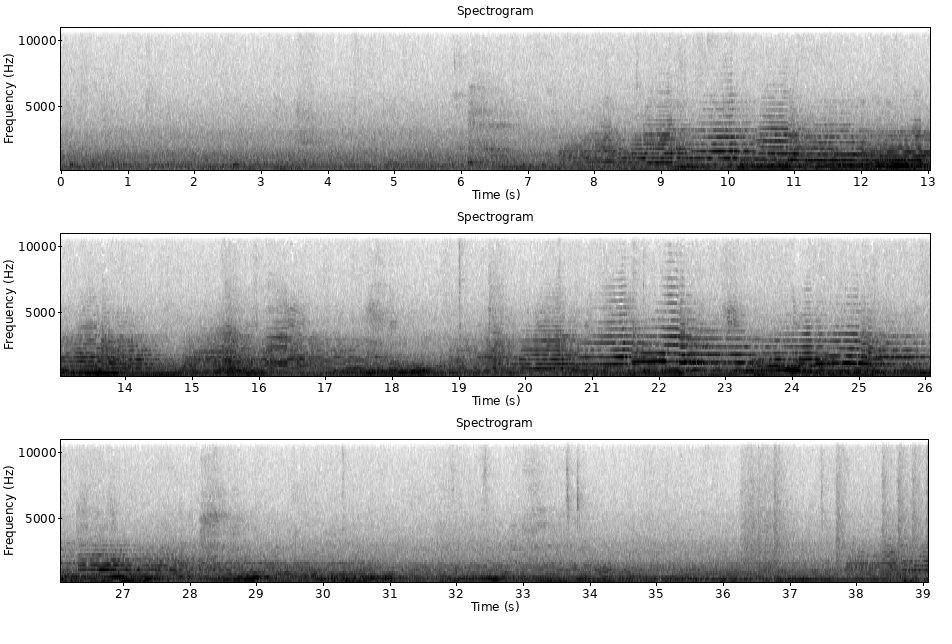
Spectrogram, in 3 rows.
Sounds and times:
Music: 0:06.5 - 0:39.0.

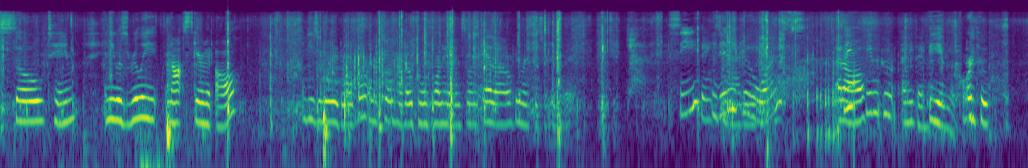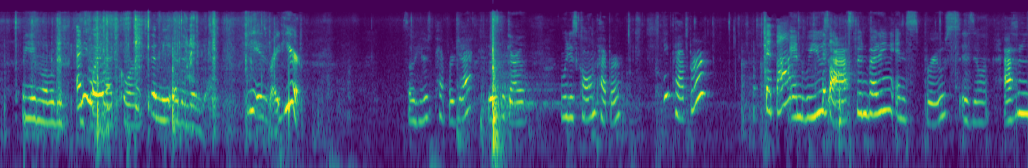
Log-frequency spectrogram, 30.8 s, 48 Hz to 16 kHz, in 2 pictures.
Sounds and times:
Speech: 0:00.0 - 0:03.6, 0:04.5 - 0:08.7, 0:10.1 - 0:14.9, 0:15.8 - 0:20.0, 0:21.5 - 0:24.8, 0:25.4 - 0:26.1, 0:26.9 - 0:30.8.

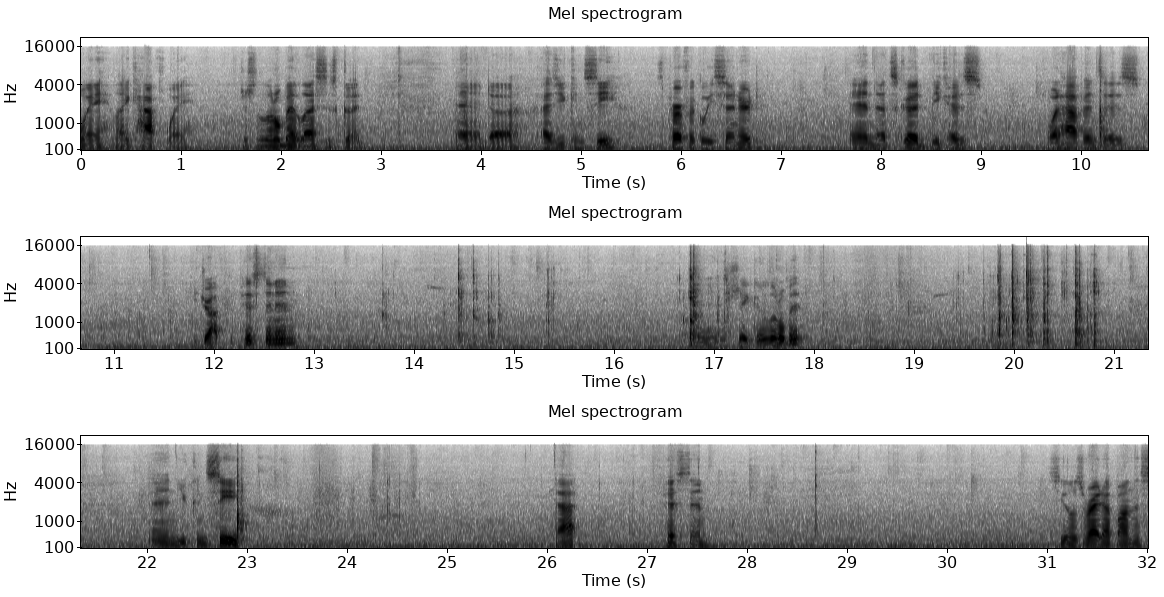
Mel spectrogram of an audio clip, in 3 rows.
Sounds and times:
Speech: 0:00.0 - 0:02.9, 0:03.7 - 0:06.8, 0:07.7 - 0:09.1, 0:09.7 - 0:10.6, 0:11.8 - 0:12.9, 0:16.8 - 0:18.0, 0:22.0 - 0:23.0, 0:26.1 - 0:26.4, 0:27.2 - 0:27.7, 0:31.0 - 0:32.0.

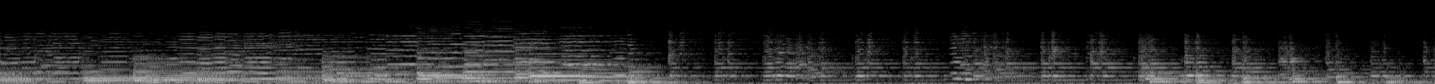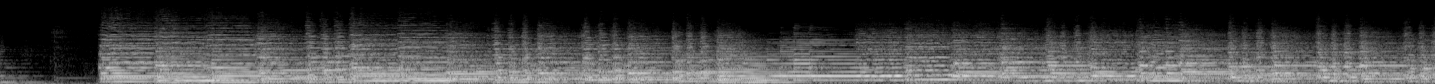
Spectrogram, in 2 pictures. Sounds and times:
Cello: 0:00.0 - 0:28.7
Orchestra: 0:00.0 - 0:28.7
Piano: 0:00.0 - 0:28.7
Violin, fiddle: 0:00.0 - 0:28.7.

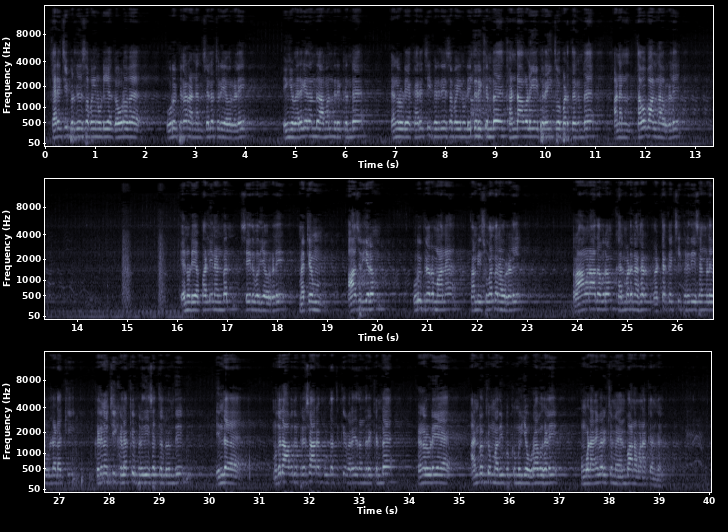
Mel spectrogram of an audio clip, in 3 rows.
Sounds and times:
Narration, monologue: 0:00.0 - 0:40.0
Male speech, man speaking: 0:00.2 - 0:04.1, 0:04.8 - 0:06.4, 0:07.0 - 0:12.8, 0:16.1 - 0:20.2, 0:20.8 - 0:23.0, 0:24.0 - 0:29.6, 0:30.2 - 0:30.7, 0:31.3 - 0:39.2.

